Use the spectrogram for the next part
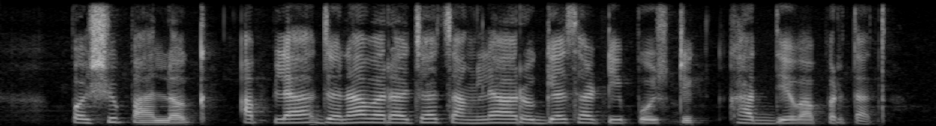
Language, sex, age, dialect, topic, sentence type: Marathi, female, 18-24, Varhadi, agriculture, statement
